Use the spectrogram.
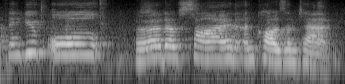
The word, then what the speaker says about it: sin: calculators there is a sign button it's spelled sin but we call it sign there's a pause button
